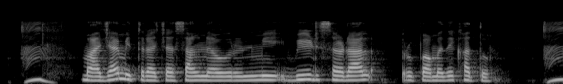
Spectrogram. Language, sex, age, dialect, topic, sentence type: Marathi, female, 31-35, Northern Konkan, agriculture, statement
